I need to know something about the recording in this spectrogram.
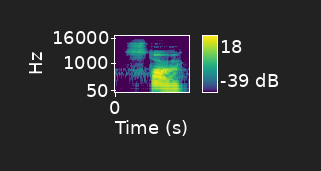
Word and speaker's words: Stour: is spelt stour we are using the local pronunciation stewart indeed the county of suffolk does have its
